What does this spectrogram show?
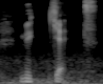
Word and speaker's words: mycket: Donc tu pourrais dire et tu pourrais entendre mycket. Parfois on va entendre le T. Je te conseille simplement de le prononcer comme ça, comme la prononciation native ici.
